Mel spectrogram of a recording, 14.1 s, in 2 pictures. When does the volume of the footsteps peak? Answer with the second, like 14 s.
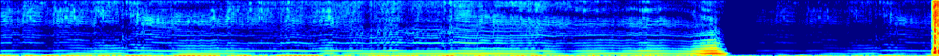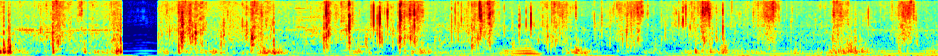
7 s.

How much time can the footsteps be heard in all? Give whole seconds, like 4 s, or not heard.
7 s.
